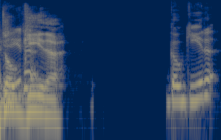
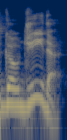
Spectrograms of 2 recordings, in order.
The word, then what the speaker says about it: Gogeta: so I didn't yeah it's it's Gogeta you said Gog you know potato potato you know I'm saying wrong no there's one pronunciation it's Gogeta as a metaphor for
